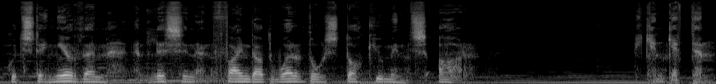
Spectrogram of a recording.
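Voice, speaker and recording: Man acting a slow, grave fantasy conspirator. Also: mid-range voice, a bit bright. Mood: urgent pleading. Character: grave, earnest man pleading for a lost enslaved friend. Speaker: roleplayer in a live VR fantasy roleplay. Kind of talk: in-character improvised fantasy acting.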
